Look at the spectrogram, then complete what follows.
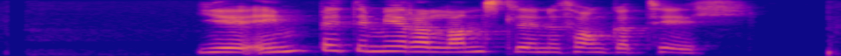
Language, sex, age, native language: Icelandic, female, 50-59, Icelandic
